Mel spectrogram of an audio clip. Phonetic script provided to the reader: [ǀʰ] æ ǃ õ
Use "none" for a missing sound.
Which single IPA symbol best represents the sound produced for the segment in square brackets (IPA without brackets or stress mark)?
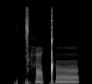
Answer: ǀʰ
